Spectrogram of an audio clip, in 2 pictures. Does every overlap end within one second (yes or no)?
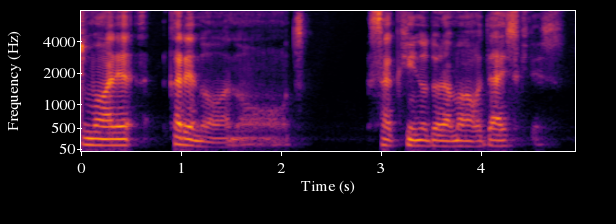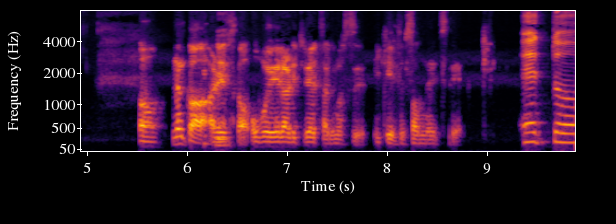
yes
